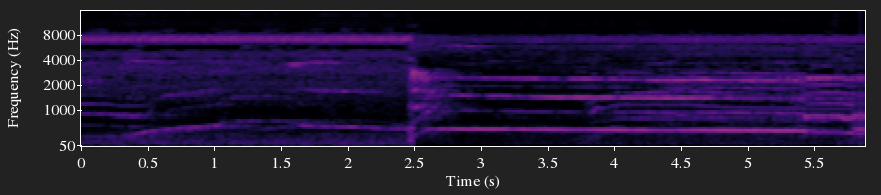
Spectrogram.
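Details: Dog howling through the night near the Cambodian border: a wavering howl rises and bends, then breaks off abruptly into a long, level, sustained wail that holds for about three seconds.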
